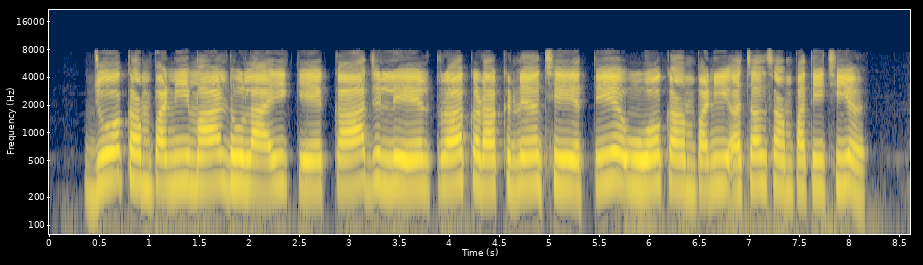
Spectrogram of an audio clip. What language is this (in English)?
Maithili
